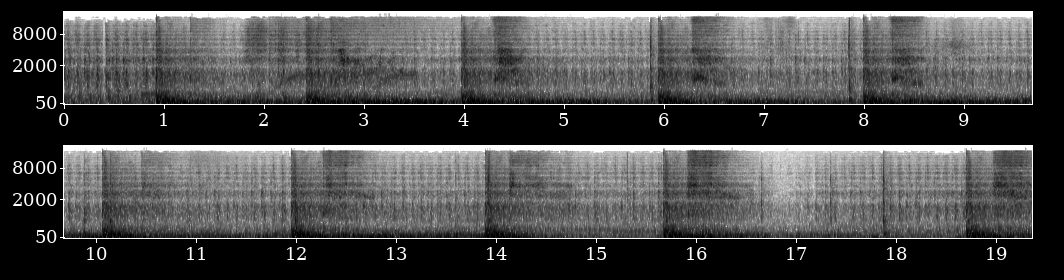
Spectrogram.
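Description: Cannon fire in the video game Factorio booms in heavy, regular blasts roughly every two seconds, loud and close with rumbling tails, no talk.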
